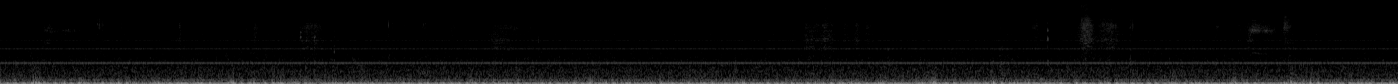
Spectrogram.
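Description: A pen scratches briefly on paper now and then.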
